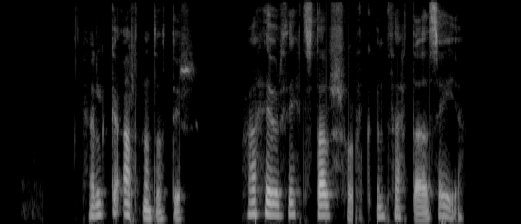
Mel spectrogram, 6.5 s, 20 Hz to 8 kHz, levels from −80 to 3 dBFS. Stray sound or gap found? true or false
true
